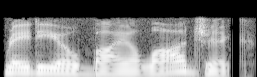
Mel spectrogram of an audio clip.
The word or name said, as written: radiobiologic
